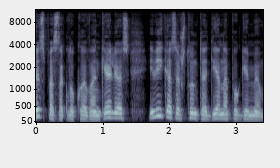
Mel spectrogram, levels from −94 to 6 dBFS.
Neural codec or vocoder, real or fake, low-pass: none; real; 10.8 kHz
